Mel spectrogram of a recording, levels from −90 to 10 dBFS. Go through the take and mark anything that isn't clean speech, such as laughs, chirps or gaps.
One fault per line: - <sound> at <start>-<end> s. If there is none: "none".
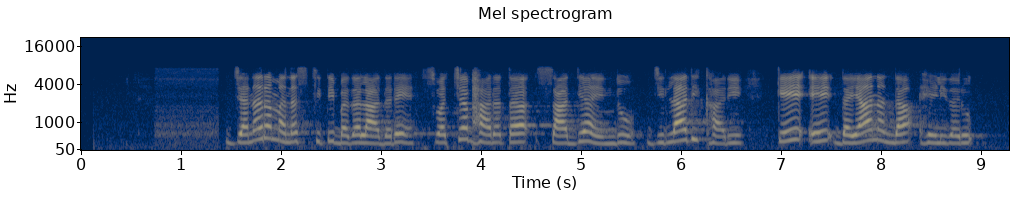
none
